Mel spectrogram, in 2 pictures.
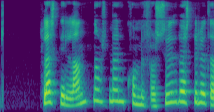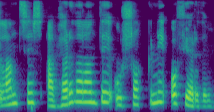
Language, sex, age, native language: Icelandic, female, 40-49, Icelandic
